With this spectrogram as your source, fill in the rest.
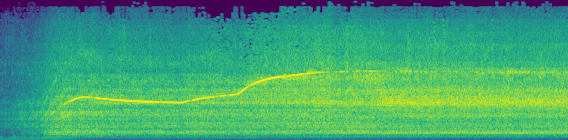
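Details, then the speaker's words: Drill used to demonstrate bearing failure: steady high motor whine climbing as it spins up, rough buzzy vibration from a deliberately loosened bit with play in the chuck, mimicking a chainsaw crankshaft wiggling on worn bearings. "i pick up a i pick up a vibration don't i the whole drill everything starts to vibrate"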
